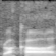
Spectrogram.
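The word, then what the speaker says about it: Raca: And whoever says to his brother, Raka, or Raka, if you look it up, it's Raka is how they say it. It's got a little English on it, so to speak.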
